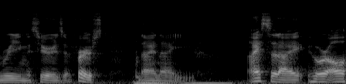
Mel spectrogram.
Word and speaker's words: Nynaeve: This will be pronounced the way I pronounced her name when reading the series at first, Nynaeve.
